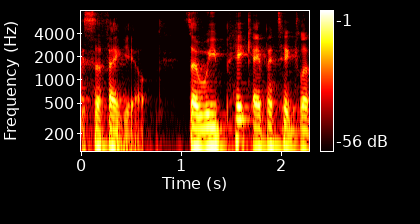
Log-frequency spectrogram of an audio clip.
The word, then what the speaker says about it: Solfeggio: name, I always say Sofigo, and it's not Sofigo, it's Fegigo? Sofigo. I'm the wrong person to ask. How the hell do you pronounce it? Of course. Solfeggio.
